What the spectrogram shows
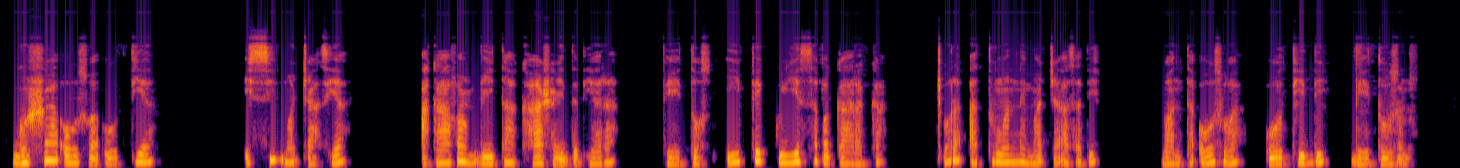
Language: Wolaytta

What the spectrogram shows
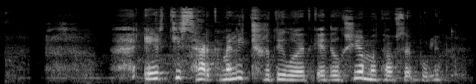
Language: Georgian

